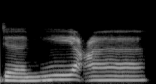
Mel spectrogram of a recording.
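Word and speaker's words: جميعا: Kata buka lagi. Jami'a. Bacanya buka lagi.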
